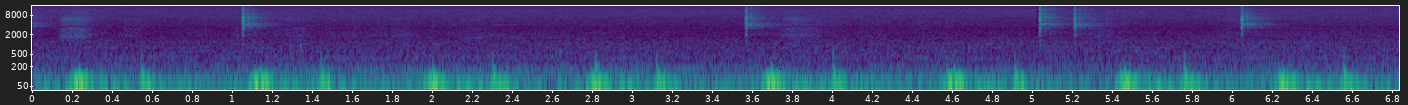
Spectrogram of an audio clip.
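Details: Heartbeat from a streamer's heartbeat compilation: steady low thumps at about 68 beats a minute with a few faint clicks in the background; normal heartbeat.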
